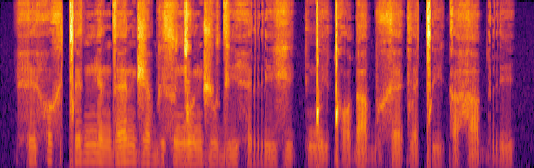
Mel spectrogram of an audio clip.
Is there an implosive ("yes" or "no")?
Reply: yes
